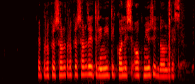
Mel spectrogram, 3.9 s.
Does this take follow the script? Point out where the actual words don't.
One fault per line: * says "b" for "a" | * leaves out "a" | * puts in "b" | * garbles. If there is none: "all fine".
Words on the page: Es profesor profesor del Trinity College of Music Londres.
all fine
